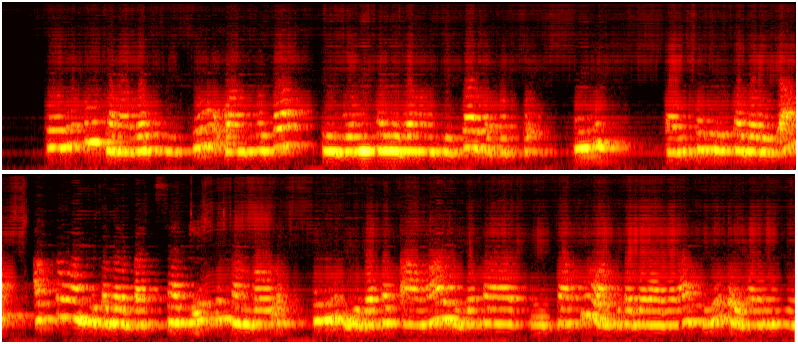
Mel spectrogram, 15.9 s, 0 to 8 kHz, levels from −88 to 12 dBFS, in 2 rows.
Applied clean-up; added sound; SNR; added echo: neural separator model SepFormer DNS4.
